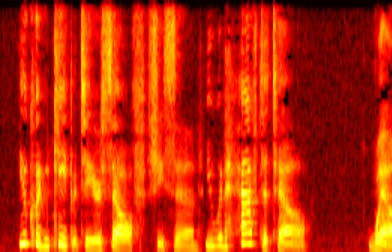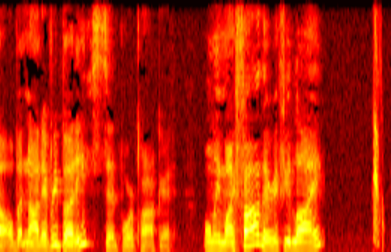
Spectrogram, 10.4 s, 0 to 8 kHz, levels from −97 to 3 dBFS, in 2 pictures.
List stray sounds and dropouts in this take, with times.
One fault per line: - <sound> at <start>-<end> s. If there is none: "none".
- chirp at 10.2-10.3 s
